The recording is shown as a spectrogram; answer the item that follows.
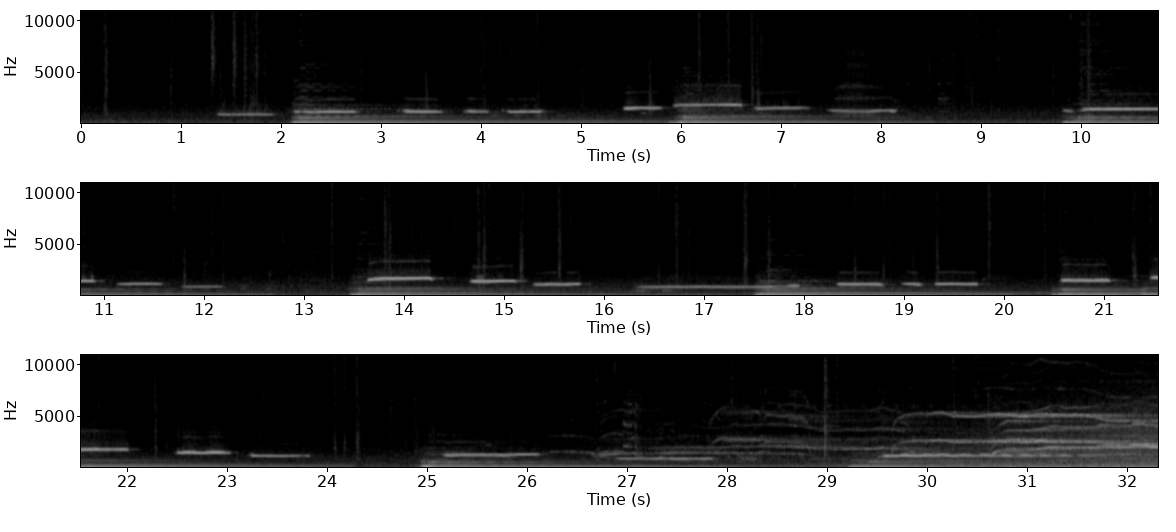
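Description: Acoustic guitar playing slow strummed chords, a new chord about every three to four seconds, with a whistled melody over it. Near the end the music grows fuller and higher.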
